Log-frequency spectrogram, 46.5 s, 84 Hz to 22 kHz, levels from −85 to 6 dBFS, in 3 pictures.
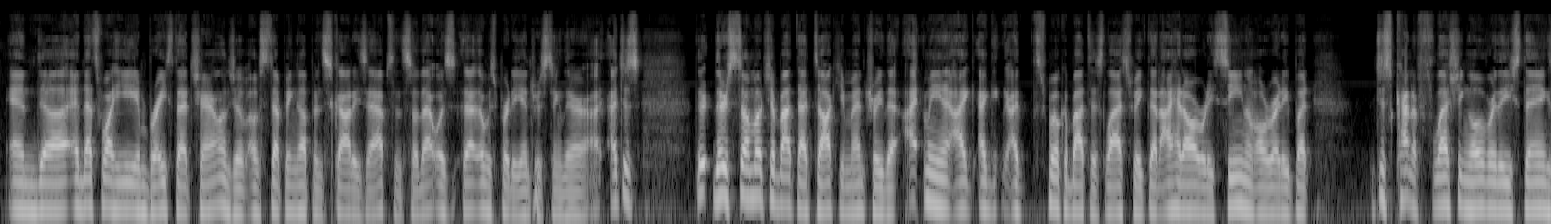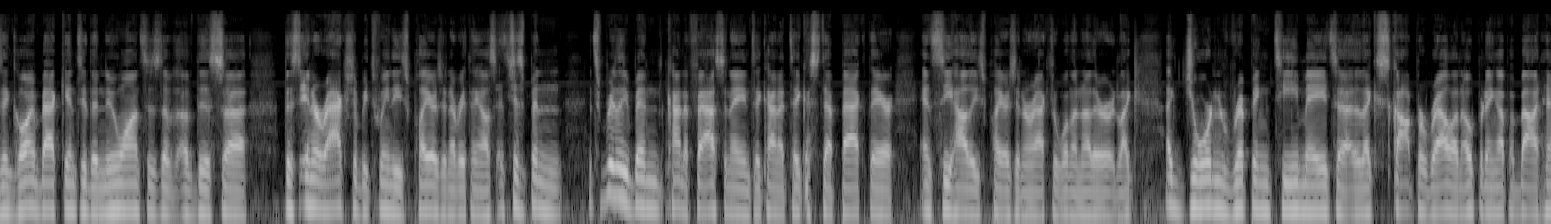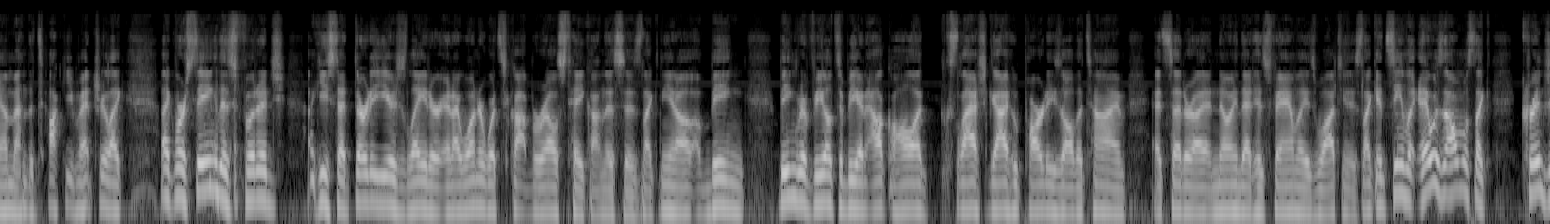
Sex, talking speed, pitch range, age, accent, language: male, 230 wpm, 105-130 Hz, 30-49, American, English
